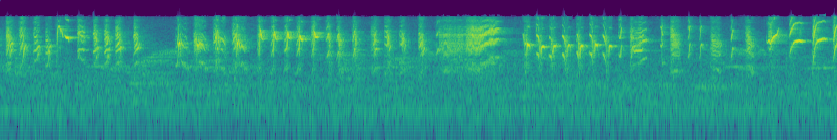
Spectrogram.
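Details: High, busy song of an aviary red siskin: quick chirps and thin whistled slides, broken by a brief pause and a harsh buzzy rasp midway, then resuming its rapid twitter.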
